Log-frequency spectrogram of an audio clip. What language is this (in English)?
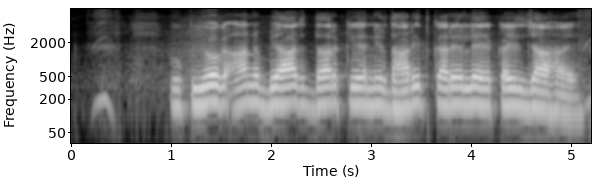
Magahi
